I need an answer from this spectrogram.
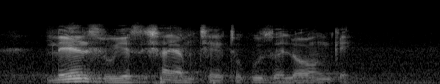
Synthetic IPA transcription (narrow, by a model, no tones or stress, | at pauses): lend͡ɮʱujesiʃajam̩tʰɛtʰɔk̬uzwɛlɔːŋkʼɛ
